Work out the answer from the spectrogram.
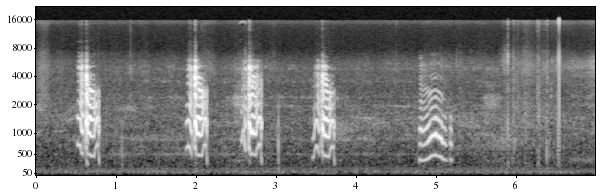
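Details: Grey francolin (dakhni teetar), described as in excited form, gives four loud, harsh, quavering notes roughly a second apart, then one smoother undulating note, over a low steady background hum.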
